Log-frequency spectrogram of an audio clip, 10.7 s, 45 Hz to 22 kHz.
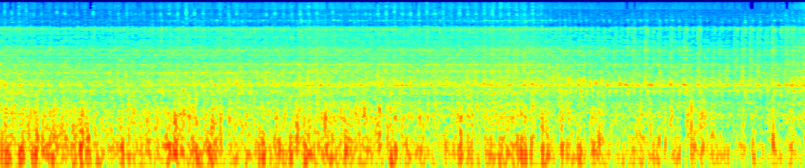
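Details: Honda Sonic 125 that would not start, with new carburettor flooding from dirt: fuel line replaced and fuel filter added, now it starts, cover left off to watch for flooding. Steady, even putter with no stumbling, surging or knocking; normal idle.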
